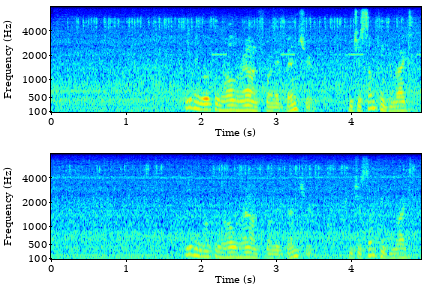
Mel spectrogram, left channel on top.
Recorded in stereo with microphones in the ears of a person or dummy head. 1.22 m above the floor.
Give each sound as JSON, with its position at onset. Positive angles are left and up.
{"t": 1.8, "sound": "a man speaking", "side_deg": 60, "distance_m": 1.3}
